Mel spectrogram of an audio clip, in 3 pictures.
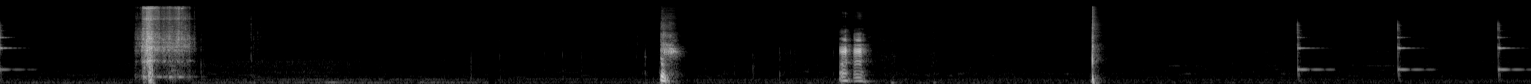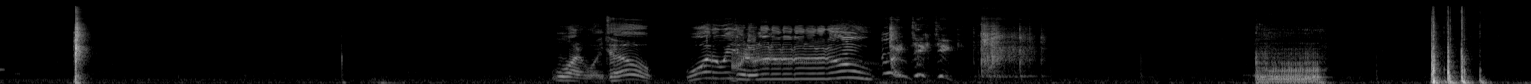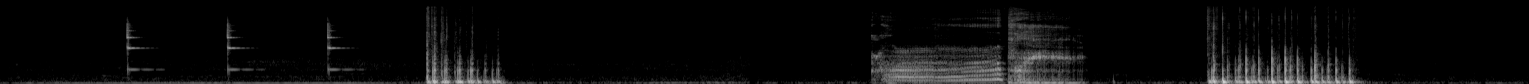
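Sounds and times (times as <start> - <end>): short ringing pings: 0.0 - 0.4, 13.0 - 13.4, 14.0 - 14.4, 15.0 - 15.4, 31.9 - 33.3, 33.9 - 34.3
growl-like buzz: 27.8 - 28.6, 39.4 - 41.5.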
